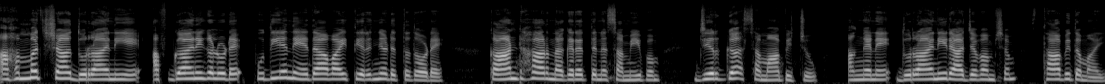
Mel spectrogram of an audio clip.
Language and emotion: Malayalam, neutral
